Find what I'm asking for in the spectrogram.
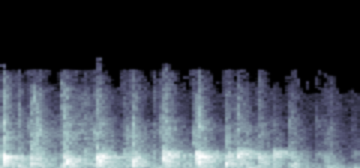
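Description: A small audience at an accountancy course information session claps to welcome instructors, a faint, brief patter of hands with an uneven rhythm.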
